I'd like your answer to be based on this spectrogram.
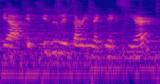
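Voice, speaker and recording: A woman's voice: medium pitch, normal speed. A young woman from Bangladesh talks casually as a student guest, hedging her points as she goes. She sounds a little away from the mic. The room is echoey, with music playing behind her. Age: young adult. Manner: loose and hedging, says "I would say" and "like" often. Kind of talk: casual chat. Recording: roomy sound from a distance with music.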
